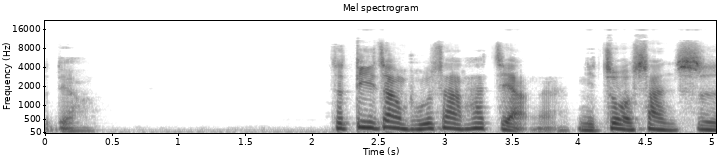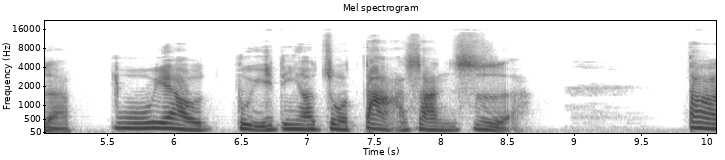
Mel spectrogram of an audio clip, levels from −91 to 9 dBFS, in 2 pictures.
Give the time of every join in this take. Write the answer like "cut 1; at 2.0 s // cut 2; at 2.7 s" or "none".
none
